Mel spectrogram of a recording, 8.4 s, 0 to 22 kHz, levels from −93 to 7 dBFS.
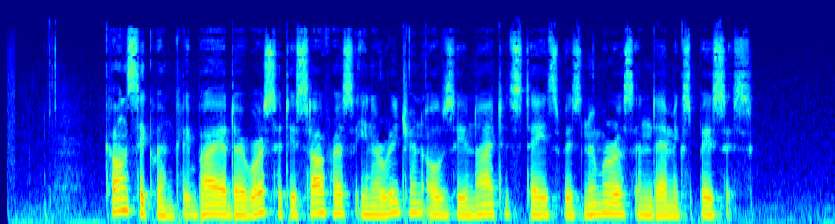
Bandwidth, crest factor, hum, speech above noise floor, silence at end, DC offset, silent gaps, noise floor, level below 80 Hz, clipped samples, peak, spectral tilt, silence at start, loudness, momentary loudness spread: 14.5 kHz; 18 dB; none; 34 dB; 0.85 s; under 0.1%; none; -63 dBFS; -60 dBFS; under 0.1%; -12 dBFS; -6.5 dB/octave; 1.05 s; -29 LUFS; 6 LU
